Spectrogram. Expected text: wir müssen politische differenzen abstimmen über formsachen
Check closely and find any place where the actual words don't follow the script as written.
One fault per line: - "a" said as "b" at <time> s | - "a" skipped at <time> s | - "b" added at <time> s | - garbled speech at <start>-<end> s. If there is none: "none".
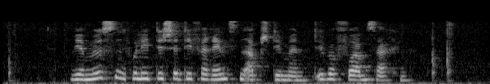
none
